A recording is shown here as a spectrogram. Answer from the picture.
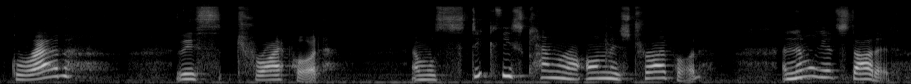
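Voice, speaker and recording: Speaking at a very slow pace, a woman's voice makes very wide pitch swings. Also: long, frequent pauses. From southeast Australia. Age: 20s. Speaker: blind lifestyle vlogger. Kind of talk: live stream cooking chat. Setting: home kitchen live stream. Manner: casual, chatty.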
